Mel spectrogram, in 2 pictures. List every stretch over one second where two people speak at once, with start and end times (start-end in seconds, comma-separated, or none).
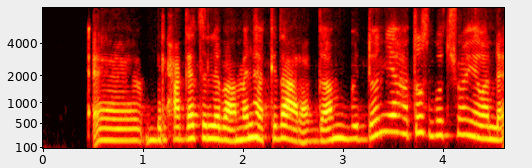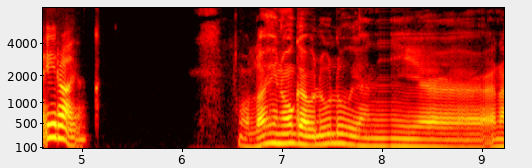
none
